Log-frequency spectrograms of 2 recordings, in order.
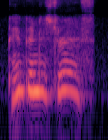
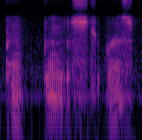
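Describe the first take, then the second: First: High, loud hammed-up cry; mock distress call. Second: Whispered repeat. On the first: Loud first take. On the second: Pretend. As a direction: breathe it out softly as an aside.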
